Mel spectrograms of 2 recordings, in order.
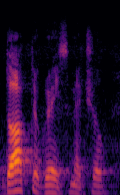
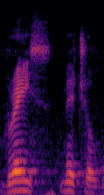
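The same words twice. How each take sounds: First: "Doctor Grace Mitchell" with "Doctor" punched louder; stress on Doctor. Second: Said in the usual way. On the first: Shown as a demonstration. Correcting himself to honour the owner, stress on "Doctor". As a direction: correct yourself and lean hard on "Doctor".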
